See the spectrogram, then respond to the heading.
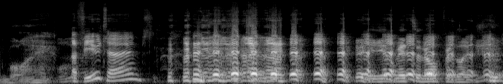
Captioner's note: group laugh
